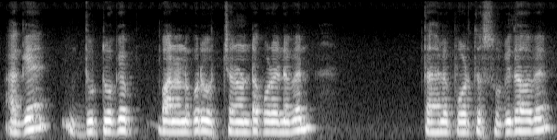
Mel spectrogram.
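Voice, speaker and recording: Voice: medium pitch, flat delivery, moderate pace, creaky, phone-quality sound. A Quran reading teacher giving a spelling-out recitation lesson. The teacher spells each letter and vowel mark, then draws out the joined syllables, and speaks directly to the viewers.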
